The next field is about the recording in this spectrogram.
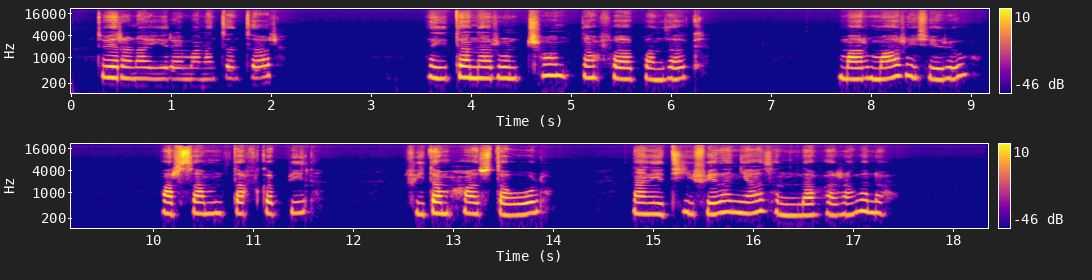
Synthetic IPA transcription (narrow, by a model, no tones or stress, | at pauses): t̪ueɾanaiɾajmanant̪ant̪aɾə̥ | ahit̪anaɾunʈ͡ʂamt̪anifapand͡zakə̥ | maɾumaɾiziɾew | aɾisaminit̪afḁkəpilə̥ | v̥it̪amihazu̥t̪aolu̥ | nanet̪ʰiv̥elaniazanilavaɾaŋɡanə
